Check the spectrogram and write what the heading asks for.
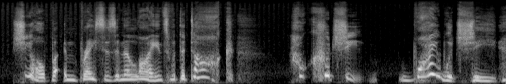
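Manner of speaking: high, loud shocked outburst; outraged fairy. Acted. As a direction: fling out the disbelief, voice leaping high. Em outraged after audience.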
